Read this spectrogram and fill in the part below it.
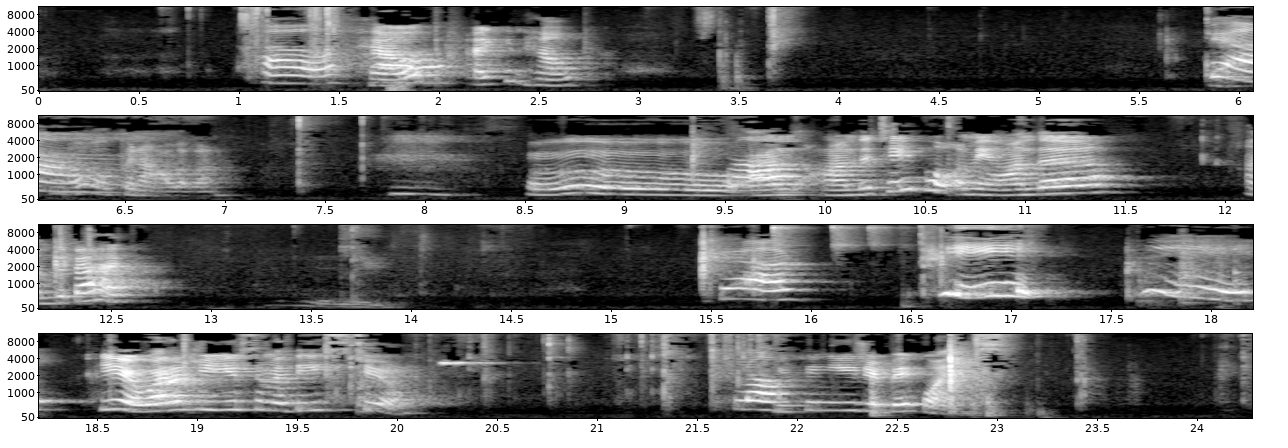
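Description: A young child talks close by in short bursts.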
